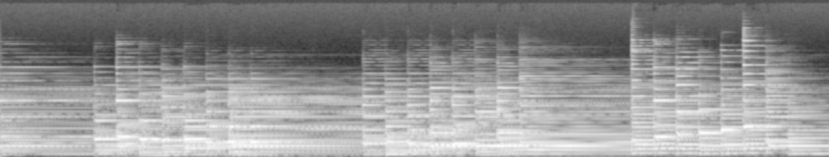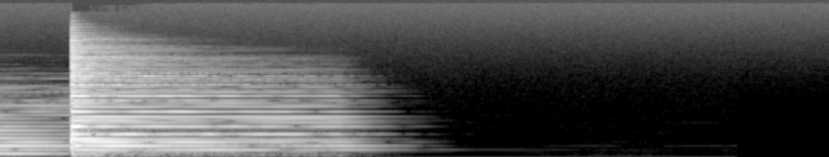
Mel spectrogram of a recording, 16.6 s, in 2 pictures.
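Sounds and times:
solo piano piece: 0.0 - 12.2.

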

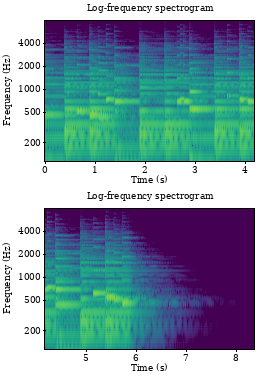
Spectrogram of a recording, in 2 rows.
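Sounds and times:
waltz in B flat minor: 0.0 - 6.6.

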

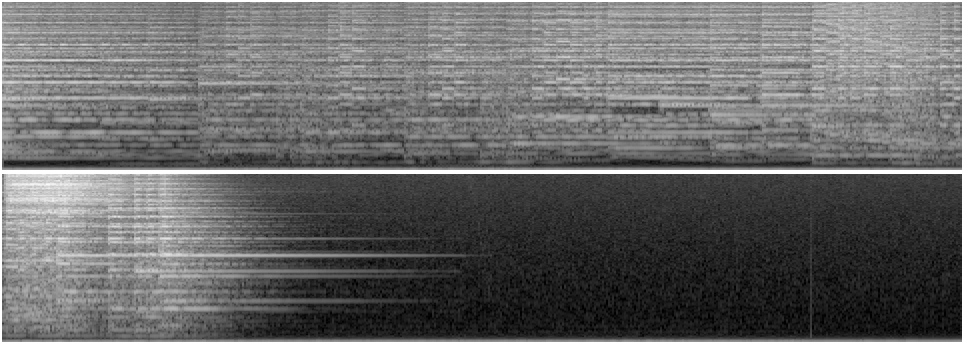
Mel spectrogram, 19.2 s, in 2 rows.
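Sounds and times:
fanfare: 0.0 - 12.2.

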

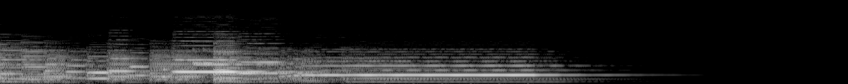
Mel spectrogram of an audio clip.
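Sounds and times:
piano playing presto: 0.0 - 6.8
saxophone playing presto: 0.5 - 5.8.

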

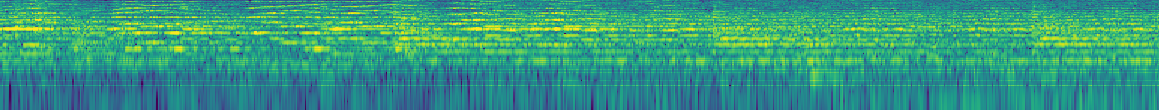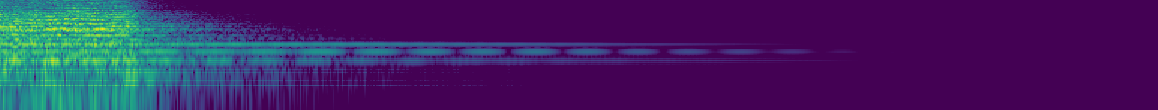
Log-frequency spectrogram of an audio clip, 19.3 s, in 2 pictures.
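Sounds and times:
orchestral bells: 0.0 - 13.3.

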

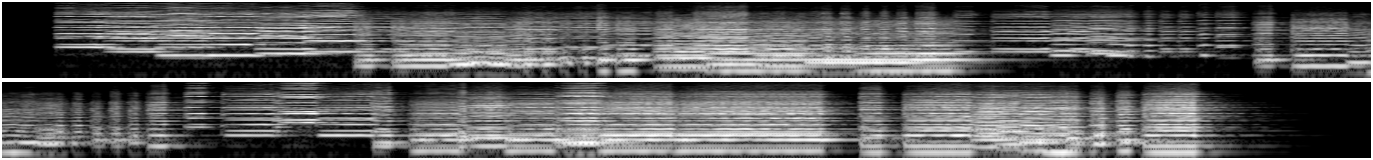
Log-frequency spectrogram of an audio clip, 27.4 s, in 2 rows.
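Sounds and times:
string octet playing: 0.6 - 26.2.

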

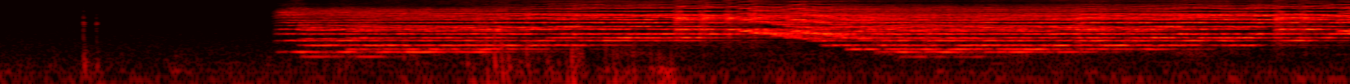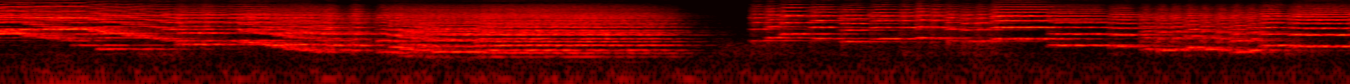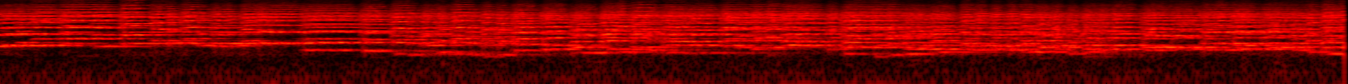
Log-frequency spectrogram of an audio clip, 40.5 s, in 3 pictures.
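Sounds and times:
two violins playing an intro and fugue: 2.8 - 40.4.

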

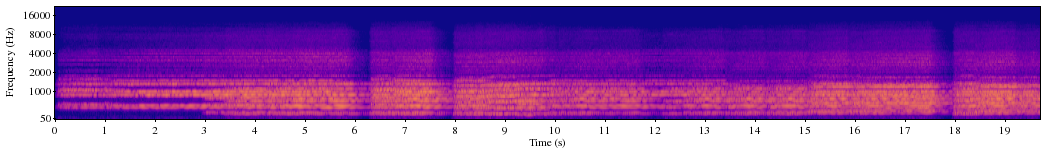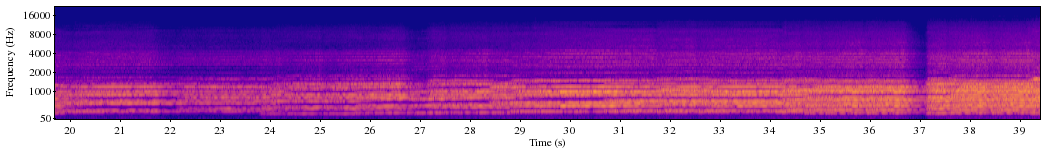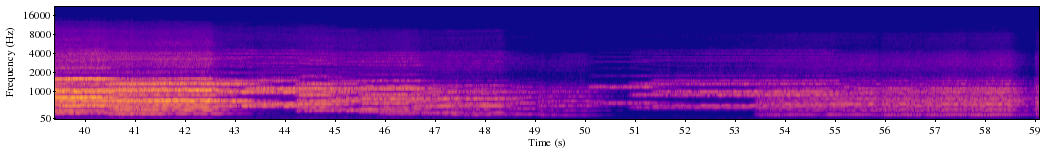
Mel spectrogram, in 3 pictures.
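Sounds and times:
chamber music: 0.0 - 47.0.

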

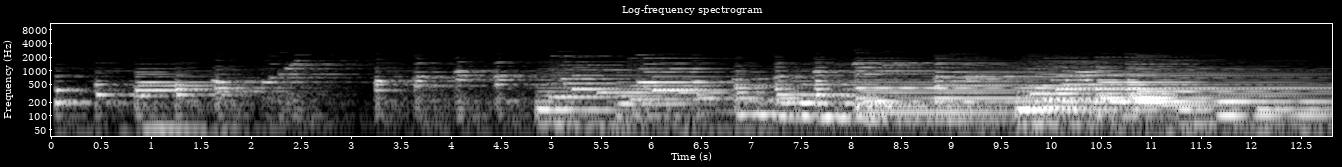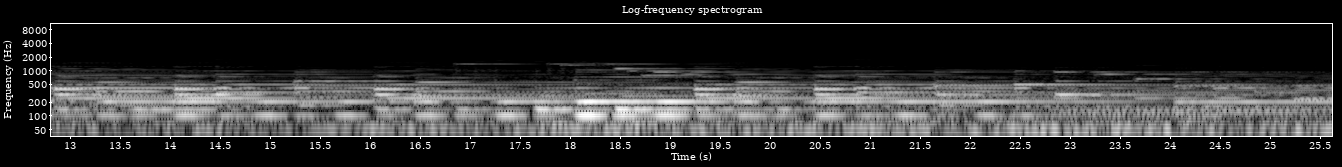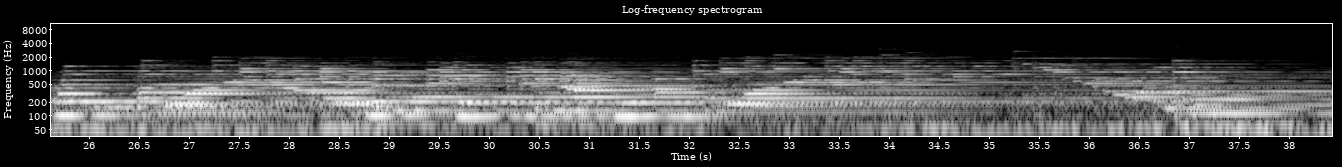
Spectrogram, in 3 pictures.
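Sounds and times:
piano: 0.0 - 38.4.

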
